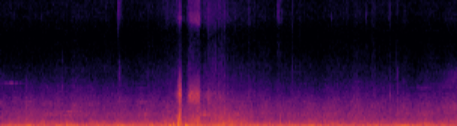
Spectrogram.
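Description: Steady low background rumble and hiss with no speech. A single short click comes about two and a half seconds in.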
